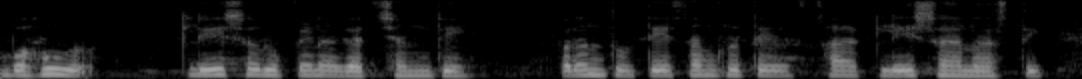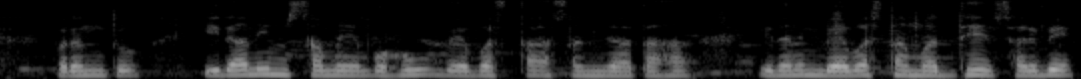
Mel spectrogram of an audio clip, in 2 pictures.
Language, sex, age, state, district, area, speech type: Sanskrit, male, 18-30, Odisha, Mayurbhanj, rural, spontaneous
